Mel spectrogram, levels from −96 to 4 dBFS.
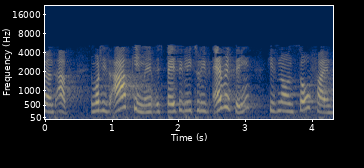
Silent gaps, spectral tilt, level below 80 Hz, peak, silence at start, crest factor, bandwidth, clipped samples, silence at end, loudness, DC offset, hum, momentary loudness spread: none; -4 dB/octave; -64 dBFS; -12 dBFS; 0 s; 20 dB; 5.4 kHz; under 0.1%; 0 s; -32 LUFS; under 0.1%; none; 14 LU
